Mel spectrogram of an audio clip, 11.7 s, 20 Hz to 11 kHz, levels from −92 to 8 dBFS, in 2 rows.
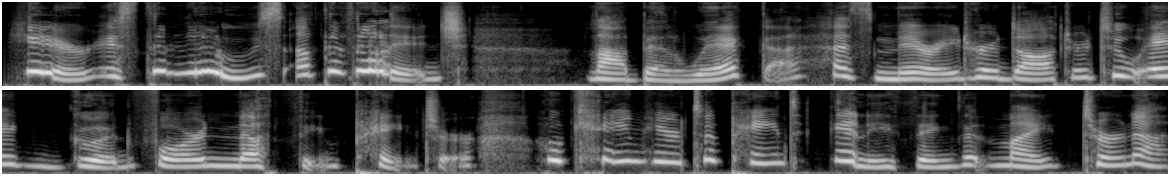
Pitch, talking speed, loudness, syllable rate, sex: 280 Hz, 150 wpm, -18 LUFS, 4.3 syllables/s, female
